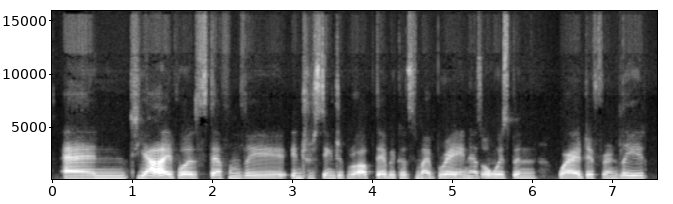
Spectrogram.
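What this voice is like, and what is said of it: Noticeable foreign accent in English. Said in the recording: “you can probably detect an accent. ... I'm originally from Germany.”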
